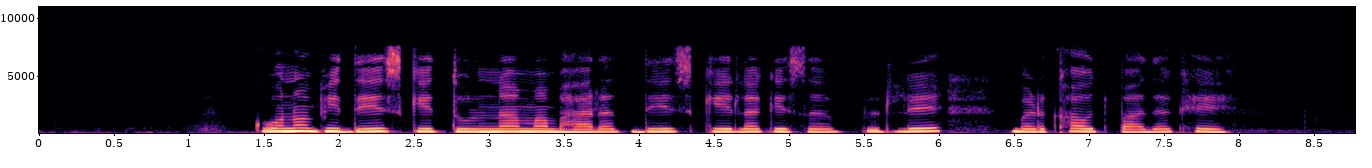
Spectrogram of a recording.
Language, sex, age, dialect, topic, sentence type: Chhattisgarhi, female, 18-24, Northern/Bhandar, agriculture, statement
